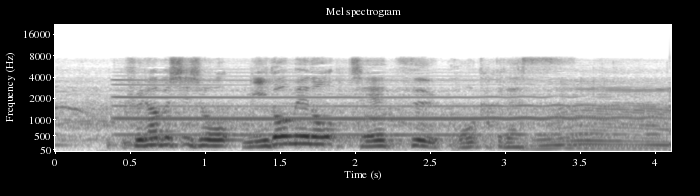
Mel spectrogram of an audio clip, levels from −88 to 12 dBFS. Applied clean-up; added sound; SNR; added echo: none; Wind instrument, woodwind instrument; 13 dB; reverberation time 0.2 s.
